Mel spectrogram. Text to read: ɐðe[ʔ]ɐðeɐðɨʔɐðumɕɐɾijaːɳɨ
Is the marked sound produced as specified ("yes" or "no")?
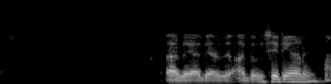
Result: no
